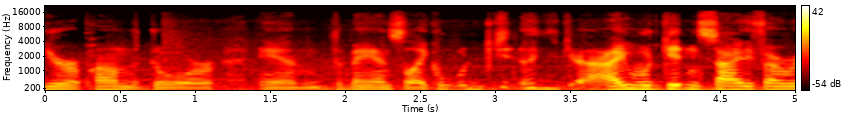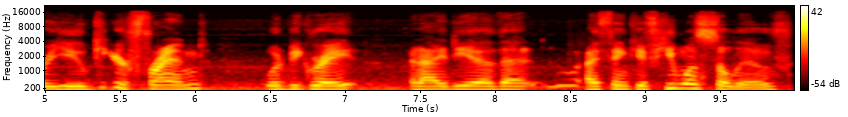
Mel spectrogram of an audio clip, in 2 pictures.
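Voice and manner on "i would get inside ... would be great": anxious, very nervous coaxing, pitched up and raised. Game master voicing a man at a cabin door urging a player inside, nervous. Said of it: "he's kind of coming at this very nervously".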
